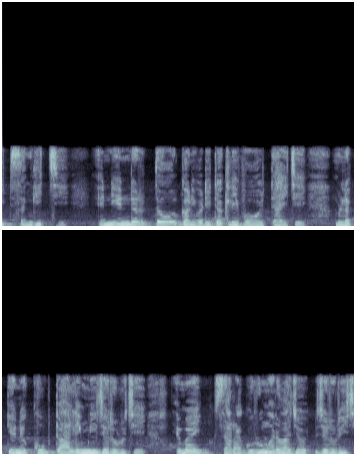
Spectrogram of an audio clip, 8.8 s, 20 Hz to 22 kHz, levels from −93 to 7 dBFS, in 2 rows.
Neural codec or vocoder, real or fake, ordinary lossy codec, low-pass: none; real; none; none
